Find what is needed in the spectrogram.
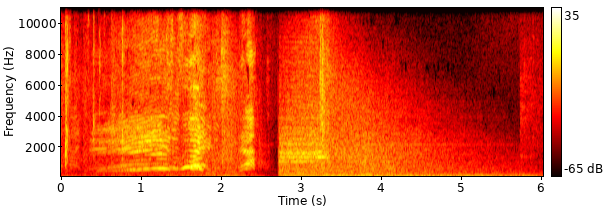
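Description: People's voices calling out for about two seconds, then, after a brief gap, a sudden loud boom-like TV sound effect with a falling whoosh that swells and slowly fades: an edited transition sting.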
